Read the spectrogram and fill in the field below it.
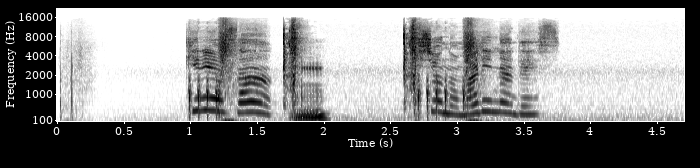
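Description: A young woman speaks calmly and politely.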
